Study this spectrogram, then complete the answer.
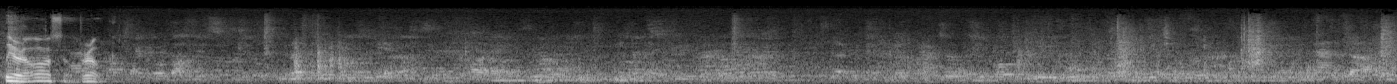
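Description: Several people murmur in the background.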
